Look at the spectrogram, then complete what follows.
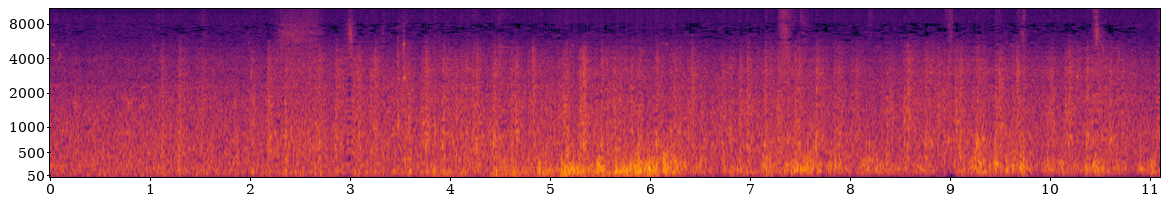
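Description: Rumble and clatter of a passing train. It grows louder towards the middle, where the low rumble is strongest, then fades a little.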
